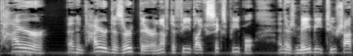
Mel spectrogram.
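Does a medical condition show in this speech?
Yes: cleft lip and palate; treated as a baby.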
